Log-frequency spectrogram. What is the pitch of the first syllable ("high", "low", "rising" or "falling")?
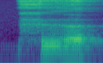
low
